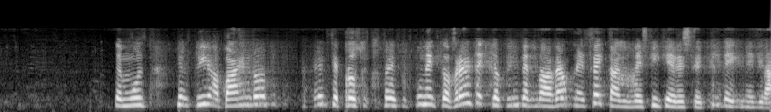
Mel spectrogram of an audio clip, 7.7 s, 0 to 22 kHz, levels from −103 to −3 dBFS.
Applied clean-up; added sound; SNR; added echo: neural mask model DeepFilterNet 3.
